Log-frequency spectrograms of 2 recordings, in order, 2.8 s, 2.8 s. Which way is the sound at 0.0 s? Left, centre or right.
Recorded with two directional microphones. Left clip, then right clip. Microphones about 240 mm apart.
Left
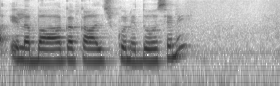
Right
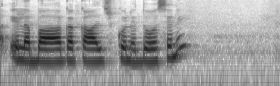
Right.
